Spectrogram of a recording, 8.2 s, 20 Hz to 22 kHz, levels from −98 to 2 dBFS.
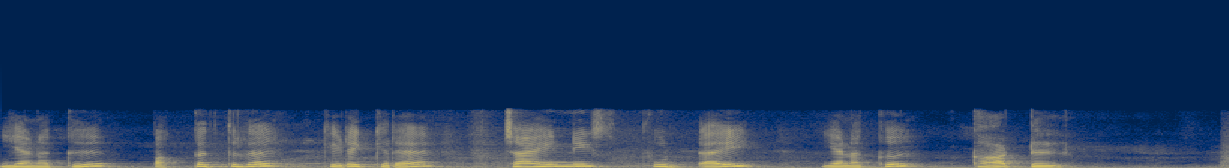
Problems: continuous background conversations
